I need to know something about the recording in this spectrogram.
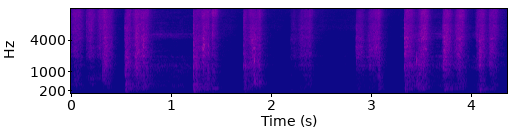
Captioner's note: brush scratching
